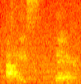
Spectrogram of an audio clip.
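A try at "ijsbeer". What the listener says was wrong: Você tá falando inglês. Eisbier. Beer. Eisbier. Não é beer, não. Se falar beer, é cerveja. É beer. Beer.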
